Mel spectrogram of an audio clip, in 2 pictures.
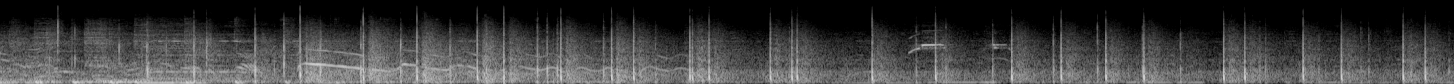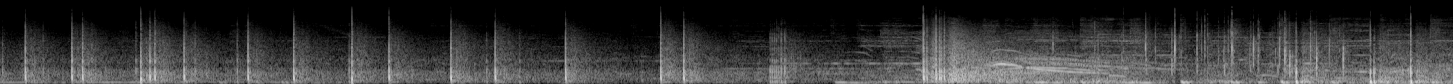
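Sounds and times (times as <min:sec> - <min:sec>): fireworks bursting: 0:00.0 - 0:22.7, 0:23.8 - 0:29.0
firework whistle: 0:02.4 - 0:10.3.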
